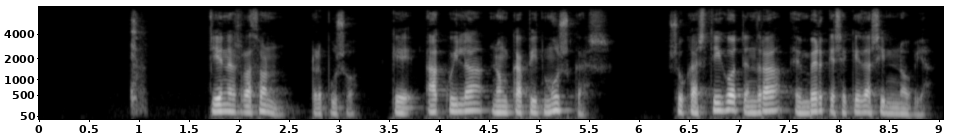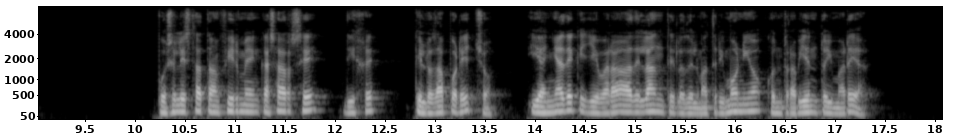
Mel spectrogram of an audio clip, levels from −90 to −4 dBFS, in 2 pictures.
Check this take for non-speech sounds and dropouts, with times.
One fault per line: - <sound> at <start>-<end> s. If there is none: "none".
- cough at 0.9-1.1 s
